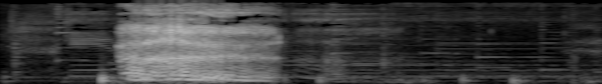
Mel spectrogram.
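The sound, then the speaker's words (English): A young child's voice imitates a polar bear with a loud, rough, gravelly growl lasting about a second, followed by a few soft breathy grunts. “That's a polar bear sound.”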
